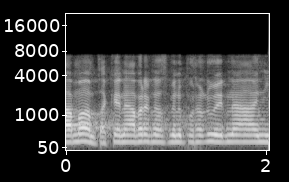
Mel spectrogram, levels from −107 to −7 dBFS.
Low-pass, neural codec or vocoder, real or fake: 7.2 kHz; autoencoder, 48 kHz, 128 numbers a frame, DAC-VAE, trained on Japanese speech; fake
